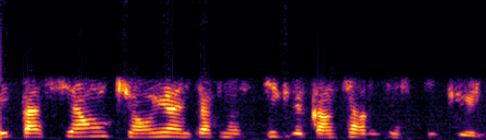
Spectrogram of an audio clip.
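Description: A woman is speaking here. She has a strong southern French accent. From southern France. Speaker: breast cancer survivor and advocate. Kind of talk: phone interview. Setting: phone call outdoors at a bus stop.

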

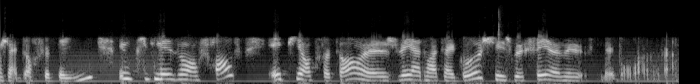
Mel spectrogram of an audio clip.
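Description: Fairly high-pitched and fairly slow, a woman speaks with ordinary pitch variation over noticeable background noise. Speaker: freelance travel blogger. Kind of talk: phone interview. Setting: phone call. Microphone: far from the phone.

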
